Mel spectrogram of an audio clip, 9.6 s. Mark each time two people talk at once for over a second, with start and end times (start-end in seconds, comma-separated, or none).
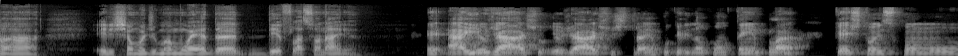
none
